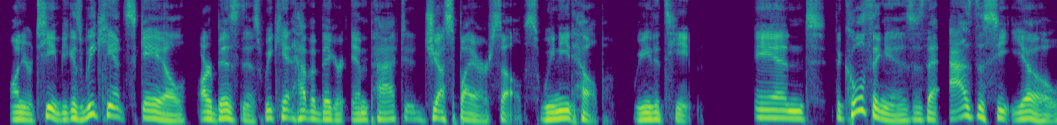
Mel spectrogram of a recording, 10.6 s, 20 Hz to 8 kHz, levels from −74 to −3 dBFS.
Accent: American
